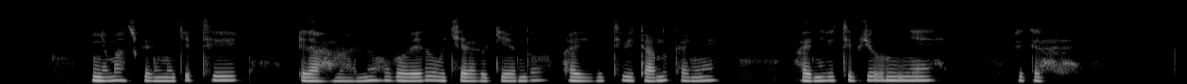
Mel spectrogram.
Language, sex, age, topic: Kinyarwanda, female, 18-24, government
